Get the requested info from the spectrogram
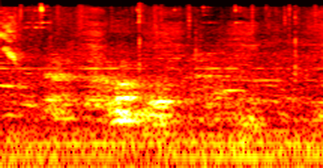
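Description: Small Chihuahua-mix dog vocalizing briefly about half a second to a second in, a few short high sounds over a steady low outdoor rumble.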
